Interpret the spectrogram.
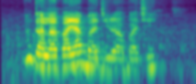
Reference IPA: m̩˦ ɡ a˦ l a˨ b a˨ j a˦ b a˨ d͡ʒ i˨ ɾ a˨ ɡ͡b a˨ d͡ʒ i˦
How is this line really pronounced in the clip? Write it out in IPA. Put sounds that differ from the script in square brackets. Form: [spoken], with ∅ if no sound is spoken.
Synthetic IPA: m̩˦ ɡ [a˨] l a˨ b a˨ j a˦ [ɡ͡b] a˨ d͡ʒ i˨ ɾ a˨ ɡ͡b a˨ d͡ʒ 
